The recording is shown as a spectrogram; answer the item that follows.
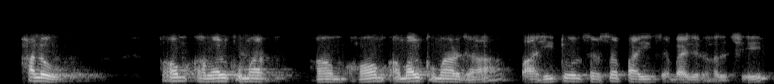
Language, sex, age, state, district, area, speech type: Maithili, male, 45-60, Bihar, Madhubani, rural, conversation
